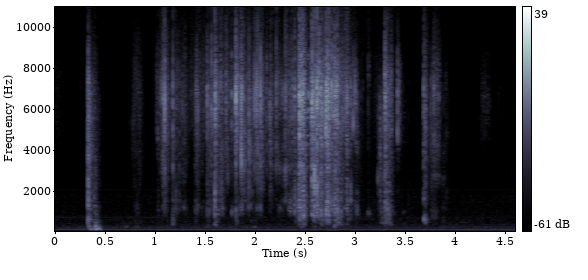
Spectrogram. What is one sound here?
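Paper cards rustle and shuffle between hands.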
